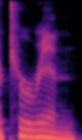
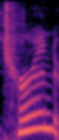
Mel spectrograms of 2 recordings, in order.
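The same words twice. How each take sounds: First: "Turin" with the stress at the end, tuh-RIN; second-syllable stress. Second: "Turin" with the stress up front, TUR-in; first-syllable stress. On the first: Host offers guest the other way, second-syllable stress. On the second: Host asks guest which way to say it, first-syllable stress. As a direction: say "Turin" as TUR-in, weak ending. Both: Shown as a demonstration. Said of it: "is it Turin or Turin".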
